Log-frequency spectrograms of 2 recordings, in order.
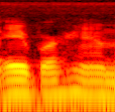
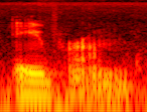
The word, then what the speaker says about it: Abram: that he had yeah I was saying his name wrong it's not Abraham it's Abram so that was Genesis 9 10 11.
